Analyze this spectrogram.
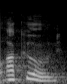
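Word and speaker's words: អរគុណ: So, Akun.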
